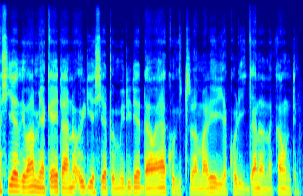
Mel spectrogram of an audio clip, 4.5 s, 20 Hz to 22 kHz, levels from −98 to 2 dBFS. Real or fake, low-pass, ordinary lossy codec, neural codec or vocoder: fake; 19.8 kHz; none; codec, 44.1 kHz, 7.8 kbps, Pupu-Codec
